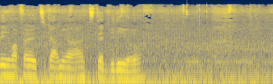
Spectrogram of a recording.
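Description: A man's voice talking for about two seconds over a steady low hum of road traffic, then the traffic hum alone.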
